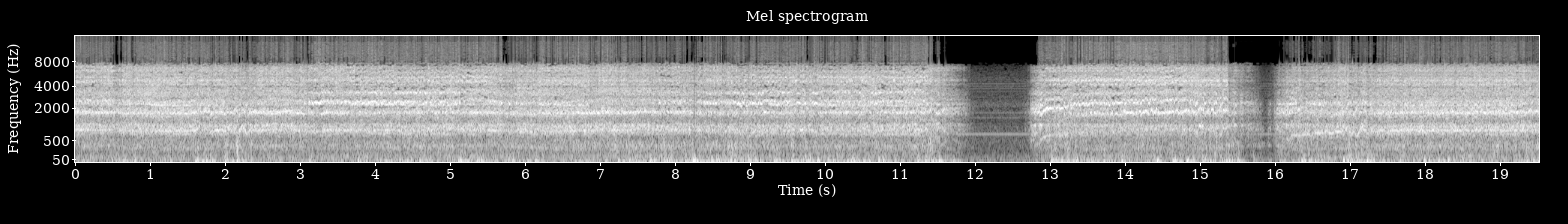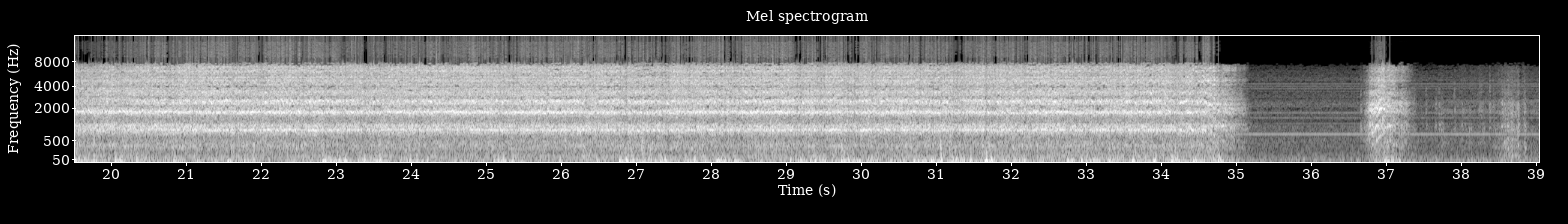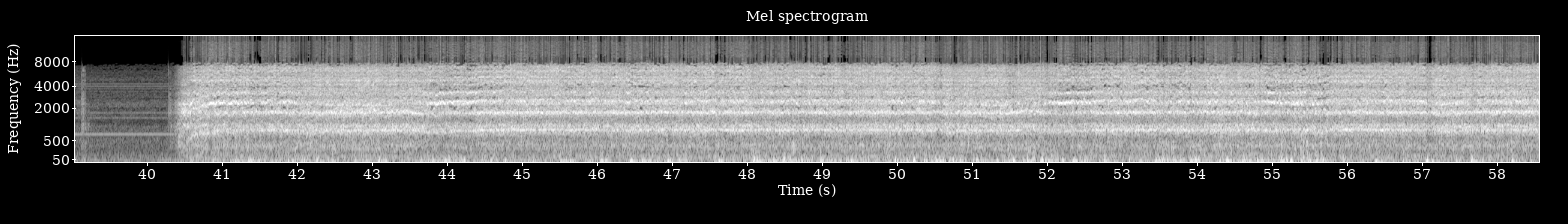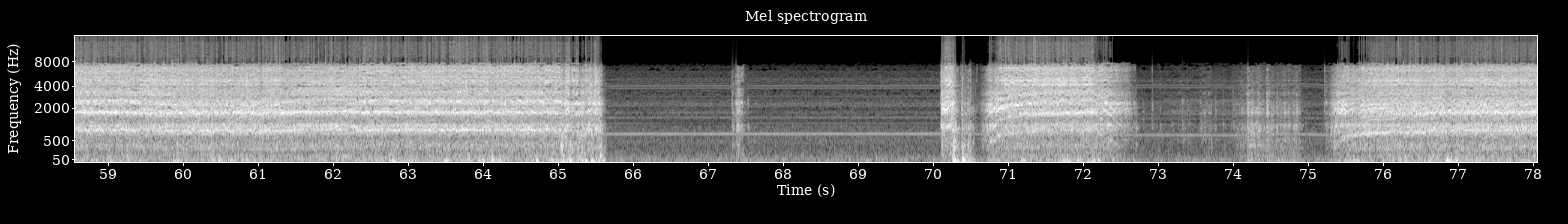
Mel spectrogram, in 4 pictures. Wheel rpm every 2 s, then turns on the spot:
220, 220, 220, 220, 220, 170, 90, 170, 160, 210, 230, 230, 230, 230, 230, 240, 230, 120, 20, 0, 140, 220, 230, 240, 240, 220, 230, 230, 230, 230, 210, 230, 180, 10, 0, 120, 30, 50, 200.
none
